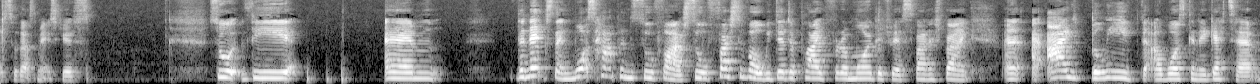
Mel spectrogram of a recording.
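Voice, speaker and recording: A young woman with a Scottish accent, chatting casually and bubbly to camera in her vlog, laughing often. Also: medium pitch. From Scotland. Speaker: vlogger.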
